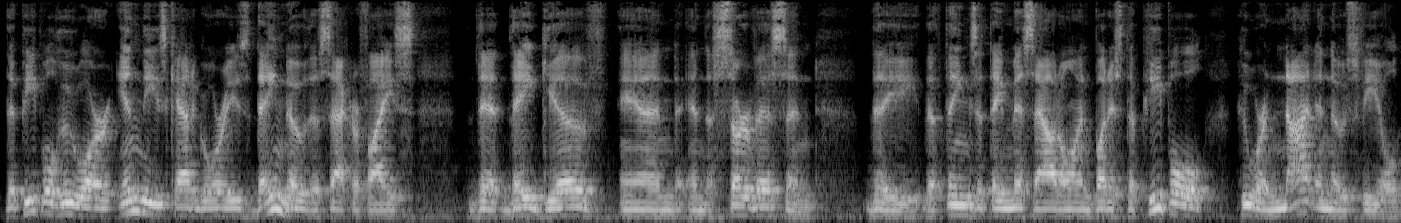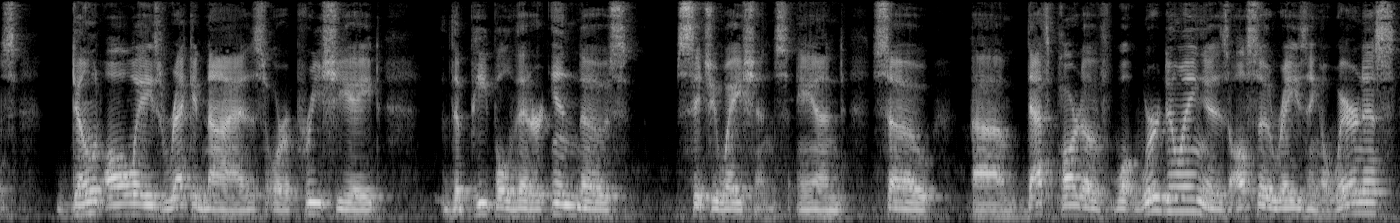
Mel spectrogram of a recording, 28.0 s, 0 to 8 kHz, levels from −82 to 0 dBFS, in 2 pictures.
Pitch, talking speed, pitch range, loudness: 100 Hz, 135 wpm, 90-115 Hz, -20 LUFS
